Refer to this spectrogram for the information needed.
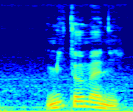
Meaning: mythomania
- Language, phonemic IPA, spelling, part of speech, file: French, /mi.tɔ.ma.ni/, mythomanie, noun, Fr-mythomanie.ogg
